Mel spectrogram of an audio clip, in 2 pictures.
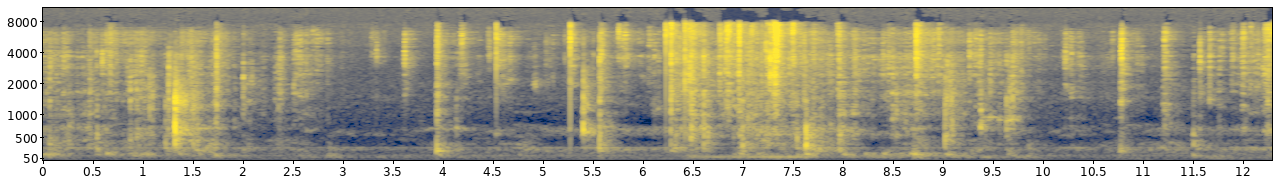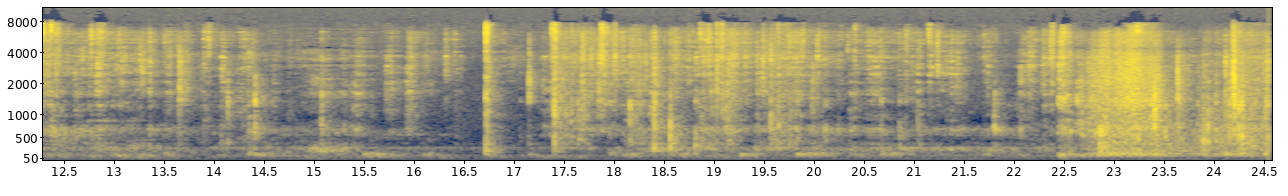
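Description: Fingers crushing crunchy reformed chalk blocks mixed with charcoal, giving irregular crisp cracks and crumbling crackles over a soft gritty rustle of powder. A denser, louder stretch of crumbling comes near the end.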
